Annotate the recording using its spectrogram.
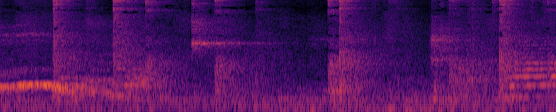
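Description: Table tennis ball clicking off paddles and the table in a rally: a series of sharp hits about half a second apart, with a pause of about a second in the middle.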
